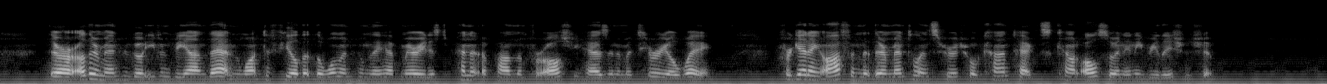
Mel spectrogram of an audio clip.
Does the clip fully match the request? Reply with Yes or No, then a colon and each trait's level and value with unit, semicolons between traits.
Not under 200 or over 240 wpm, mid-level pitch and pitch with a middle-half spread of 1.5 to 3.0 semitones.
Yes: fast, 205 wpm; medium, 165 Hz; narrow, 2.6 semitones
